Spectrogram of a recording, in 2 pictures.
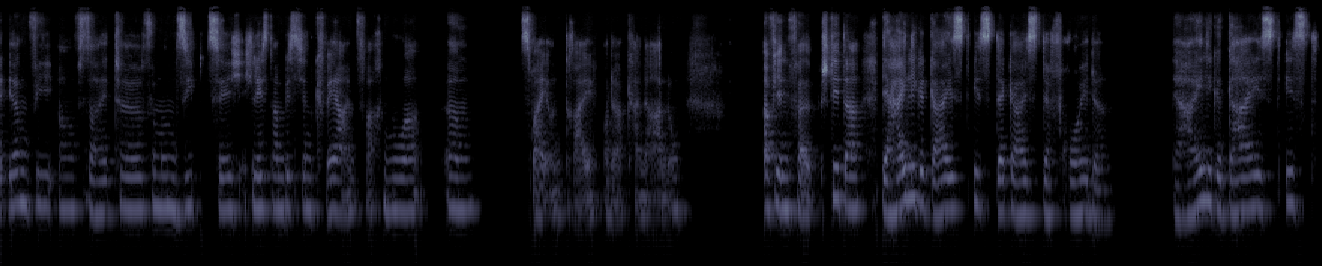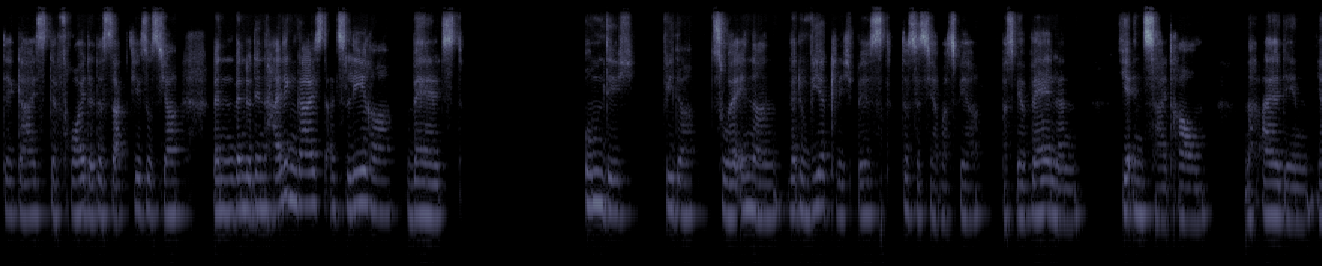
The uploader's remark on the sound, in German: Zoom-Session bei Aleph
